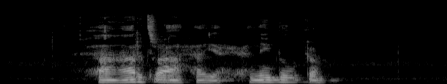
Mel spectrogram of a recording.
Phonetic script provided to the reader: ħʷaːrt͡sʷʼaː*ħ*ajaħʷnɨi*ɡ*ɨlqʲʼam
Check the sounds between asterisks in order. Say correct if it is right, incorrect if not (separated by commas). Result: correct, incorrect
